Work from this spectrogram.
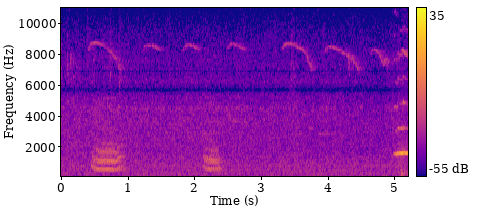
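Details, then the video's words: Scared kitten calling out for its mother: two short, soft meows about a second and a half apart, then quiet, with faint high chirps overhead and a sharp squeak at the very end. "Scared Kitten Calls Out For Its Mommy"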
